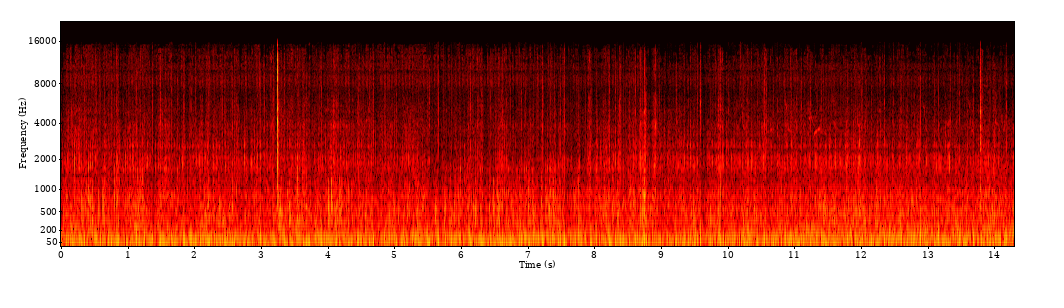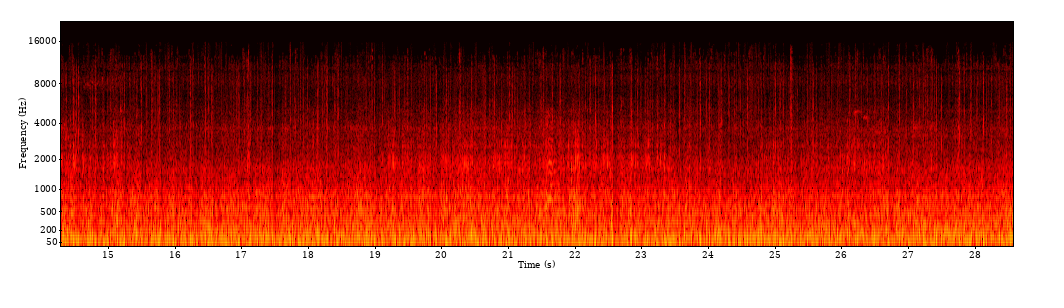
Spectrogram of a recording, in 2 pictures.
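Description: Steady low rumble of wind buffeting the microphone and tyre noise from a velomobile rolling along a paved path.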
